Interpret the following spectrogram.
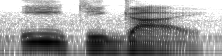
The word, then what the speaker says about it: Ikigai: It's pronounced Ikigai, and it's a Japanese concept that loosely translates to reason for being or reason to get up in the morning.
